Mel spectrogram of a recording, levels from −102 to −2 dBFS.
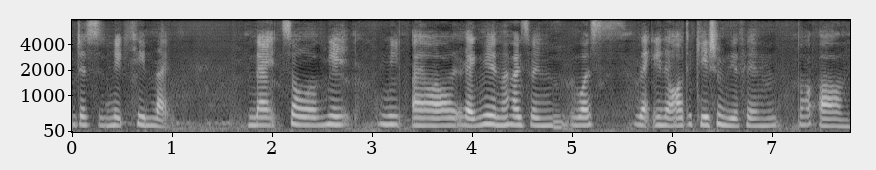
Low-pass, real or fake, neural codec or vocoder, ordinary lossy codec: none; fake; codec, 16 kHz, 1 kbps, FreqCodec, larger model; none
